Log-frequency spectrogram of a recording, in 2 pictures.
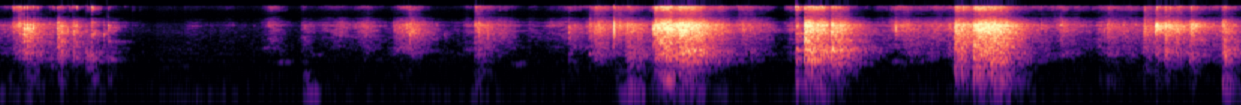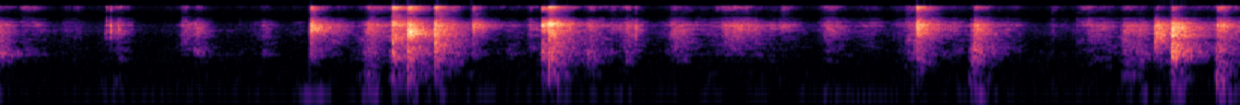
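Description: Bubble wrap around a large cardboard parcel crinkling and rustling in irregular bursts as it is handled and unwrapped, with sharp crackles, loudest about four to seven seconds in.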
